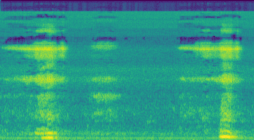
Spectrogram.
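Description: Two short, low, snorting snores about three and a half seconds apart, with faint breathing noise between.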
